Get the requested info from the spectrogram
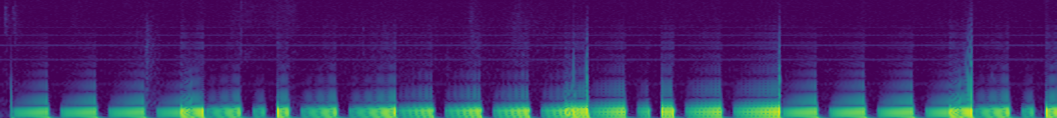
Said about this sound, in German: Mit am wichtigsten ist jetzt noch der Bass, der eine ganz simple Melodie spielt, nämlich die hier.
